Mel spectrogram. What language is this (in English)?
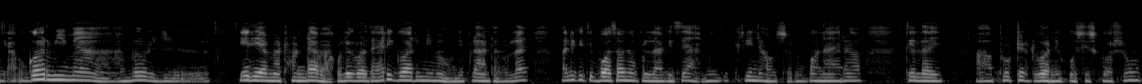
Nepali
